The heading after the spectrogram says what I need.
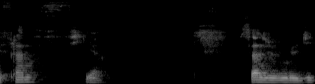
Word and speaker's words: Francia: avec un caramelo, ou elle peut se prononcer aussi th. Attention, c'est pas un s, c'est pas comme un s, c'est il y a la langue qui sort. Ça, d'accord? Donc c'est pas Francia, c'est Francia.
